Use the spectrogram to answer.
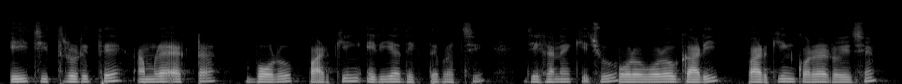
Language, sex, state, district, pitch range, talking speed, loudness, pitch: Bengali, male, West Bengal, North 24 Parganas, 120-135 Hz, 115 wpm, -30 LUFS, 125 Hz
